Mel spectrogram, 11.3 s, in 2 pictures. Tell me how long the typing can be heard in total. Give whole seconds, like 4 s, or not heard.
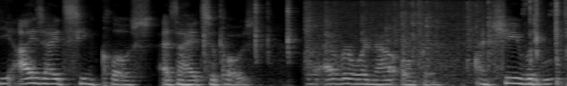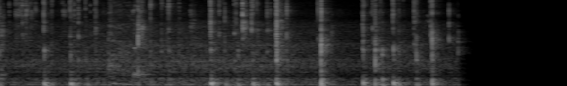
8 s.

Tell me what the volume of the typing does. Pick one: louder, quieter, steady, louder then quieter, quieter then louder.
louder.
